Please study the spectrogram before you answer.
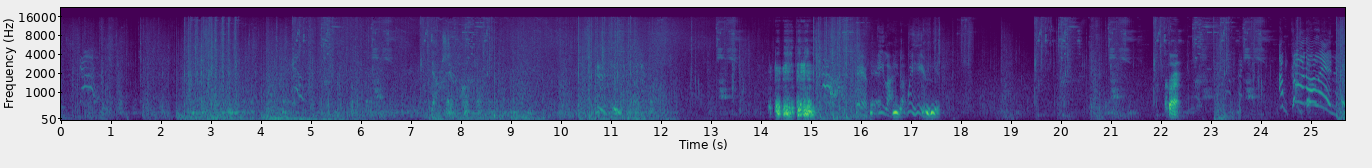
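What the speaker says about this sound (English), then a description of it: "Who's shooting?" Bursts of gunfire and shattering impacts during a Saints Row gang betrayal firefight, dense chaotic volleys early, then scattered sharp shots and crashes, with voices shouting throughout.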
